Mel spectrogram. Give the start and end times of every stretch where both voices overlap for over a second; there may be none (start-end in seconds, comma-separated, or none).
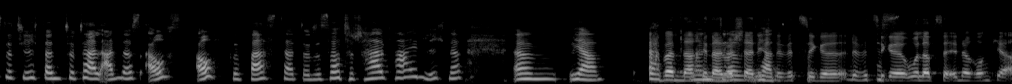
6.9-8.1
